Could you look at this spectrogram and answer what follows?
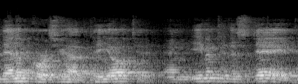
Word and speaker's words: peyote: And this again was called peyote, and some people say peyote, but it really is accented peyote.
